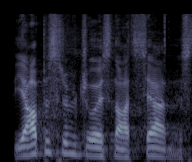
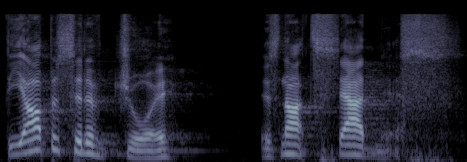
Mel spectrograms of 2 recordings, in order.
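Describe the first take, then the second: First: Fast, lighter run-through of "The opposite of joy is not sadness"; quick restatement. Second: Slow, weighty quote with "not" leaned on; slow quoted line. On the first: Pastor repeating the quote to the church, quick and offhand. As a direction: toss the line off quickly as a recap. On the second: Pastor quoting Tim Keller, slow and emphatic. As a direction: lay down "The opposite of joy is not sadness" slowly, punching "not". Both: Shown as a demonstration. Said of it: "he says it pretty simply this way".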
